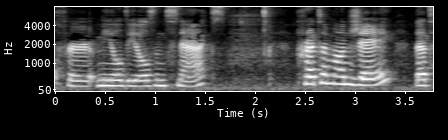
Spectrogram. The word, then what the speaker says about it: Pret A Manger: meal deals and snacks preta manje that's how it's pronounced it looks like pret a manger if you're gonna be like weird and American about it but it's a French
